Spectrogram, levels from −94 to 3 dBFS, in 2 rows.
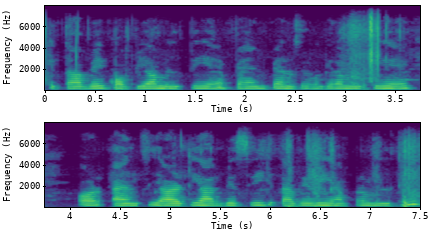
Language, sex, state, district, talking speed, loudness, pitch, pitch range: Hindi, female, Rajasthan, Jaipur, 145 wpm, -21 LUFS, 200 Hz, 190-200 Hz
